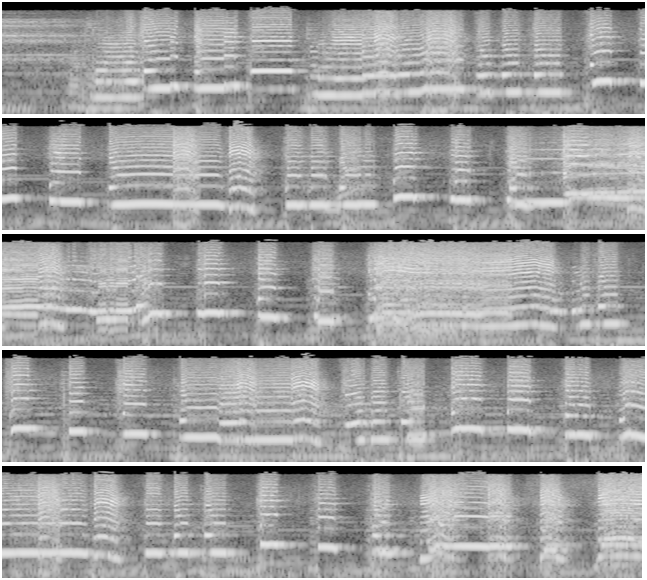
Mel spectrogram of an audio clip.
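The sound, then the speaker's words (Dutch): A recorder played badly by a contestant in a Christmas talent show, with shrill, squeaky, wavering notes that honk and squeal off pitch, loud, continuing without a break for about twenty seconds. “geen zanger, maar wel een befaamd blokfluitspeler.”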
